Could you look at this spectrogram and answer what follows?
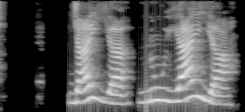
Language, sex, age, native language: Icelandic, male, 6, Icelandic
